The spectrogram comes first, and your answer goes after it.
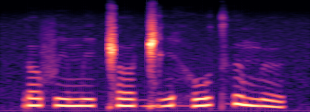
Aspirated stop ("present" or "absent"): present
